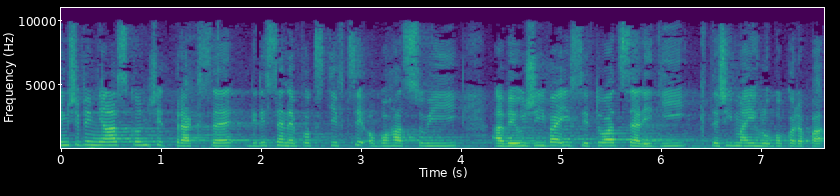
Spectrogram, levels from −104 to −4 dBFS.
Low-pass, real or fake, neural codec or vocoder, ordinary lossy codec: 9.9 kHz; real; none; MP3, 48 kbps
